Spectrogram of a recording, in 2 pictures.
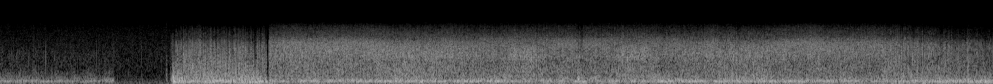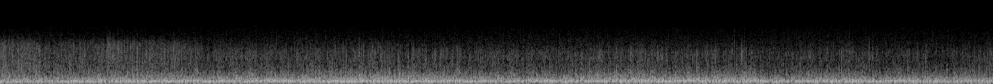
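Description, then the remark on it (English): After a brief hush, the roar of a nuclear blast among a target fleet of ships, from archival footage, bursts in and stays loud, a dense thundering rumble that gradually darkens into a deep, continuous low rumble with no speech. “The next scene is a spectacular aerial view taken from directly over the blast.”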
